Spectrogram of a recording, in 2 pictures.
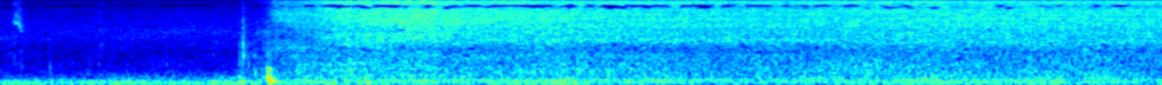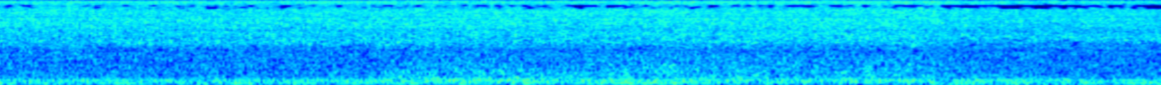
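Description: High-pressure water spray from the Washworld Razor touchless car wash's overhead spray arm hitting the car as a loud, steady hiss. It starts with a click about a second in, with a low hum underneath.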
